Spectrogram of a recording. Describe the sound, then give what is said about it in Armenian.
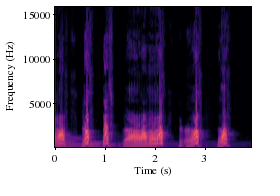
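A human voice imitates a dog barking, giving a loud series of woof-like barks with short gaps, one stretched into a longer, rougher growling bark. “Հիմա էլ կանեմ։ Woof, woof, woof, woof, woof, woof”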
